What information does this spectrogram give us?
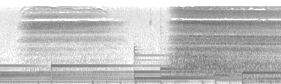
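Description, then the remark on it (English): A slow, deep breath drawn in through the nose during a short meditation breathing exercise, eyes closed, a soft airy rush that swells over a couple of seconds, set against gentle sustained musical tones. No one speaks. “So just close your eyes and just take a deep breath in.”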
